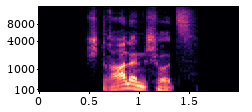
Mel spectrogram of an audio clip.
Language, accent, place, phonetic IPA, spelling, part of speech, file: German, Germany, Berlin, [ˈʃtʁaːlənˌʃʊt͡s], Strahlenschutz, noun, De-Strahlenschutz.ogg
- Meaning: radiation protection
